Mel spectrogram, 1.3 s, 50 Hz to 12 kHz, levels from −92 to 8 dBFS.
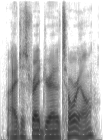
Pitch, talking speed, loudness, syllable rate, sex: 105 Hz, 230 wpm, -16 LUFS, 7.2 syllables/s, male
